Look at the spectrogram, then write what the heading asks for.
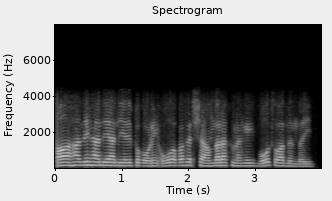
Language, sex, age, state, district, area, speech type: Punjabi, male, 18-30, Punjab, Ludhiana, urban, conversation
